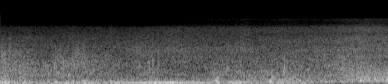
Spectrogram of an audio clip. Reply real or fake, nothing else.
real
